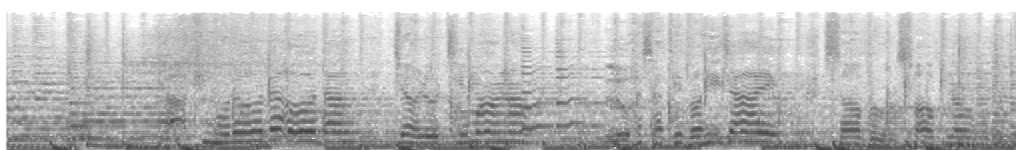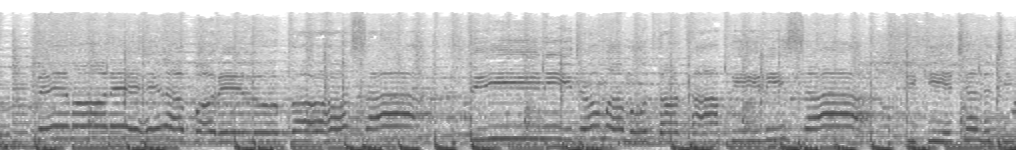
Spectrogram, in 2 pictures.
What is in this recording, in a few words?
Odia Ringtone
